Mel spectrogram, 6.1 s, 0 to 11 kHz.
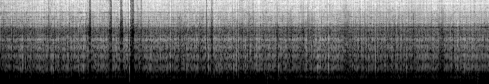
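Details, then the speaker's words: MIG welder arc sputtering and stuttering with a steady frying hiss broken by sharp pops and dropouts, on a Binzel-style gun with 0.030 wire and tip; uneven wire feed caused by a worn gun liner, fixed by replacing the liner. "you'll see every time it sputters and stutters is because of the liner you switch the liner and it will go away"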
